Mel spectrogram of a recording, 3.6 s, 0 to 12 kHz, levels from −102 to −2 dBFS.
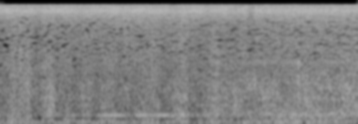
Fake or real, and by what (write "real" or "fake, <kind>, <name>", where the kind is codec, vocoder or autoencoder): real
